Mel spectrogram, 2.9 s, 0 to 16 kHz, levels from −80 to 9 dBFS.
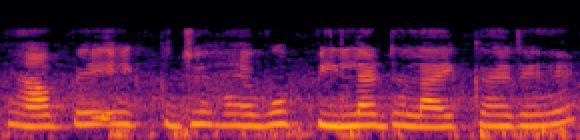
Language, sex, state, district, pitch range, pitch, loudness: Hindi, female, Bihar, West Champaran, 275-310 Hz, 290 Hz, -16 LUFS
